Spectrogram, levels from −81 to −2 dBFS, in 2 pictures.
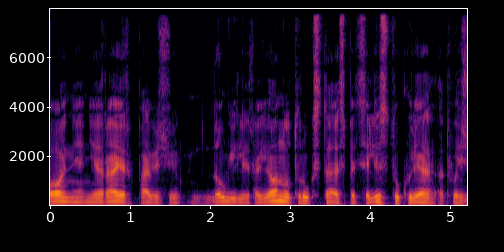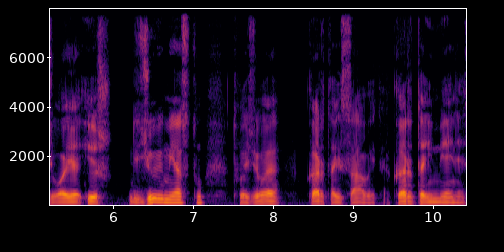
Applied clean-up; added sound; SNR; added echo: none; none; none; none.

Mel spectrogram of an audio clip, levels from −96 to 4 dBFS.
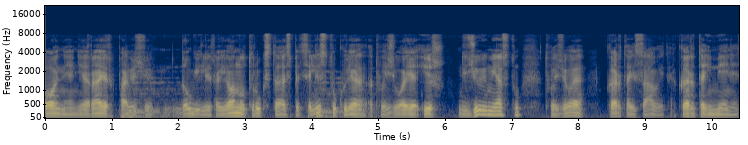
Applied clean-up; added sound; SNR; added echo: none; Organ; 15 dB; none.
